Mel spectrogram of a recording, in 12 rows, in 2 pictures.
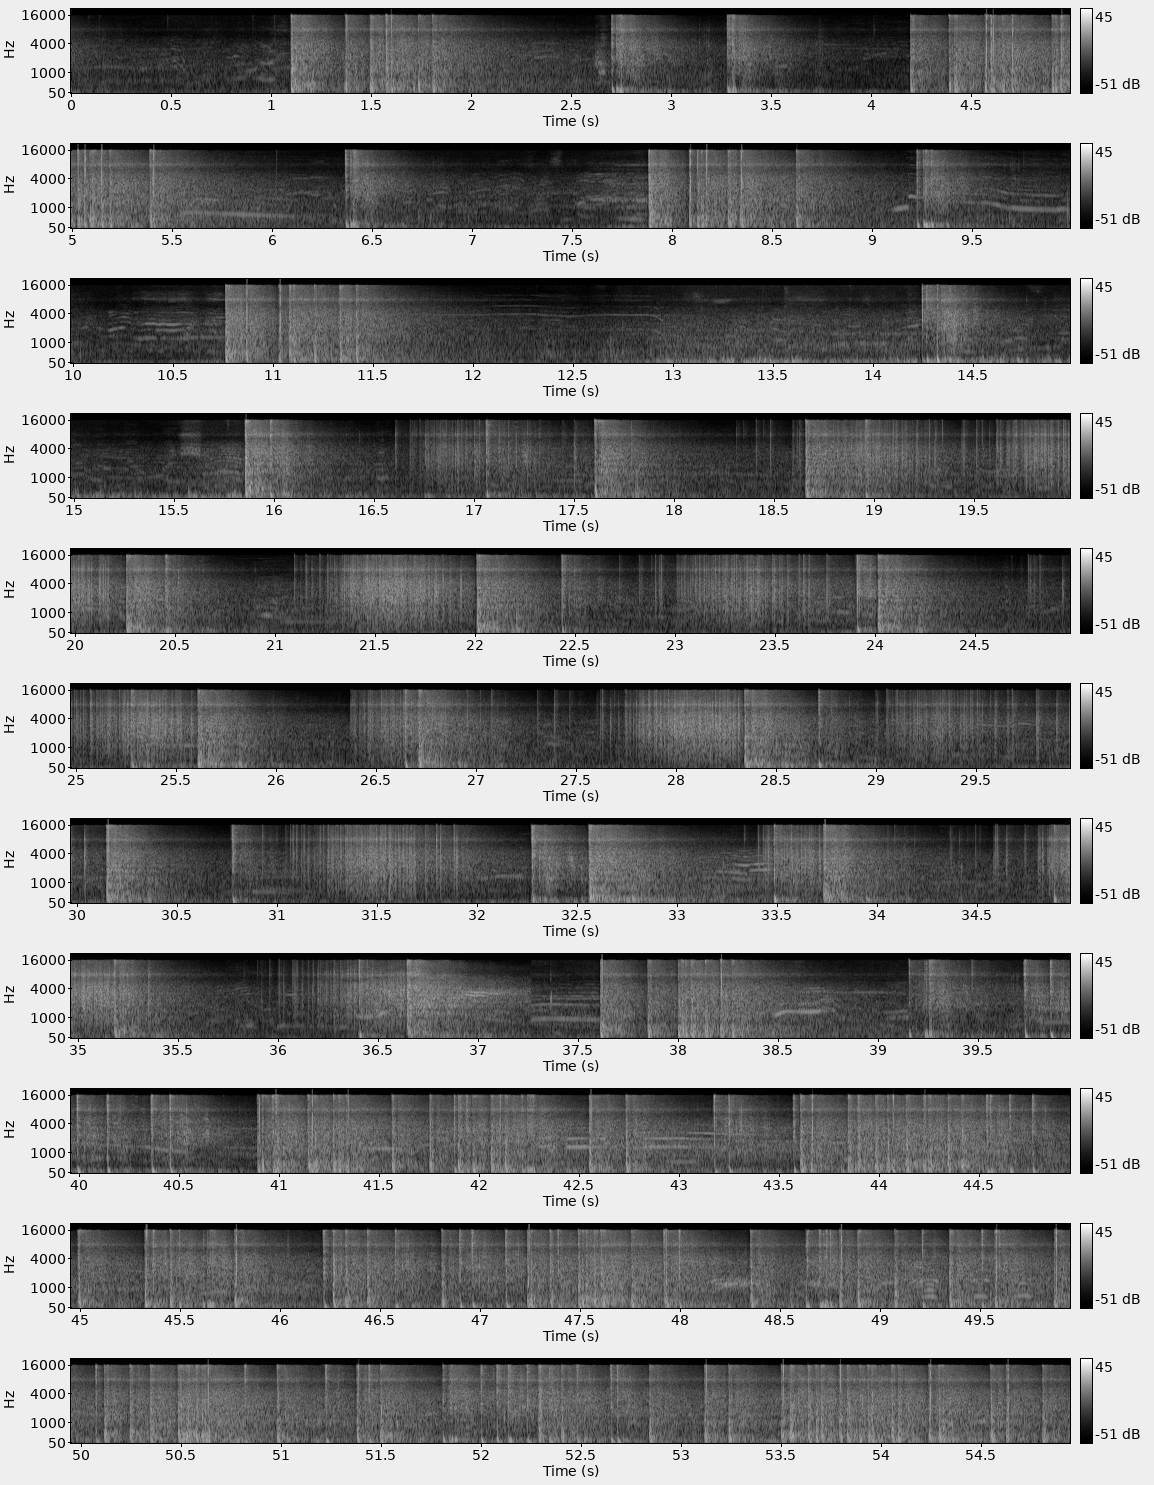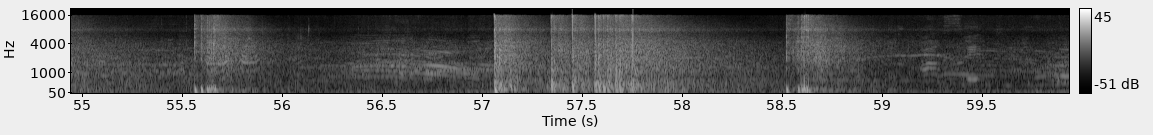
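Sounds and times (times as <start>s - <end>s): fireworks bangs and crackle: 0.0s - 59.9s.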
